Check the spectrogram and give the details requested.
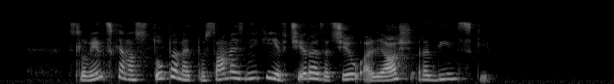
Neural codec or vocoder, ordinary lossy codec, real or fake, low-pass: none; none; real; 7.2 kHz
